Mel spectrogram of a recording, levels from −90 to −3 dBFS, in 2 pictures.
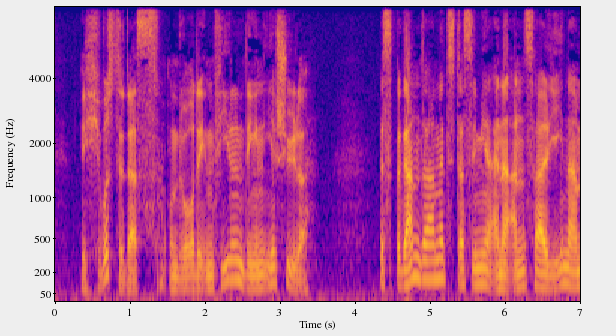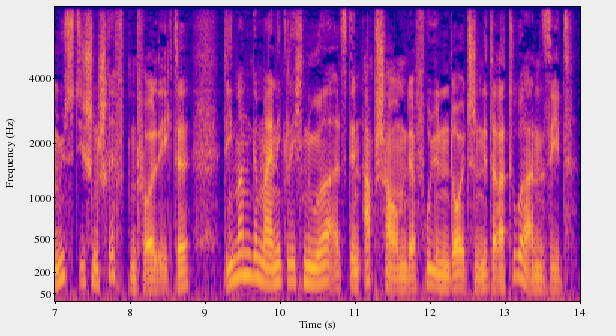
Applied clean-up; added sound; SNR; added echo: none; none; none; none.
